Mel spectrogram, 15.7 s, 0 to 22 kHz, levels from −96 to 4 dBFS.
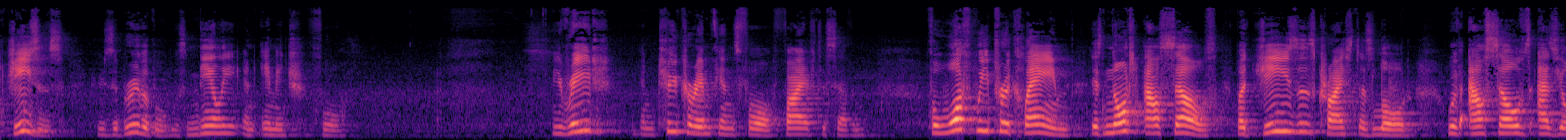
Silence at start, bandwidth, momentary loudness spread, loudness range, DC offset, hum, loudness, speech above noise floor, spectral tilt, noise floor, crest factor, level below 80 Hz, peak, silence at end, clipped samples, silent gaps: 0.1 s; 17.5 kHz; 22 LU; 14 LU; under 0.1%; none; -26 LUFS; 37 dB; -3.5 dB/octave; -64 dBFS; 24 dB; -86 dBFS; -4 dBFS; 0 s; under 0.1%; none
